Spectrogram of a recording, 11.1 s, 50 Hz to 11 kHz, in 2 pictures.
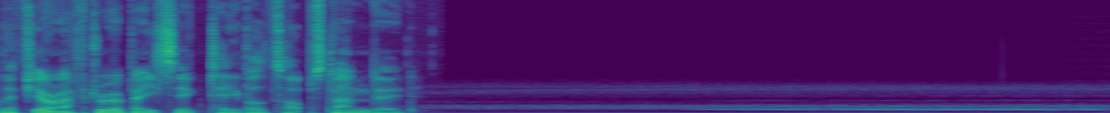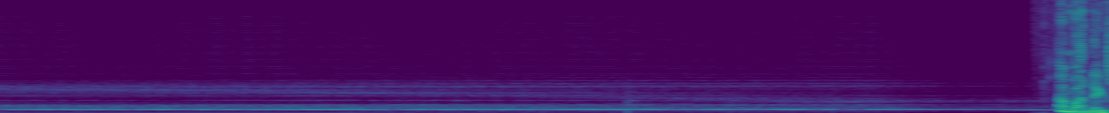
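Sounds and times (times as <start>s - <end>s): sustained ambient music tone: 2.1s - 11.0s.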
